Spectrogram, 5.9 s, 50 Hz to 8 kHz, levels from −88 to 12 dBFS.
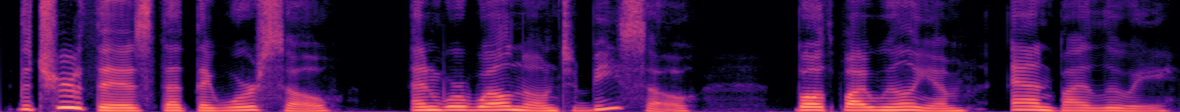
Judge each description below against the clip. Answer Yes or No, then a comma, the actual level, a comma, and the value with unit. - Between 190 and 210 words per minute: Yes, fast, 205 wpm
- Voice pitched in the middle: No, high, 210 Hz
